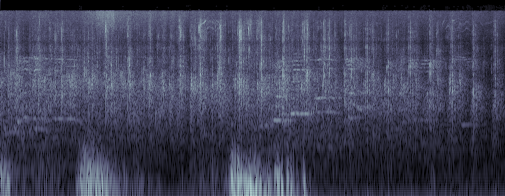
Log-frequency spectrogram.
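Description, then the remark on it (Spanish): A church audience breaks into loud, sustained applause for the Lord, a dense wash of many hands clapping steadily for several seconds, with a few brief swells of voices and whoops rising under it. “Si le va a dar ese aplauso, déselo fuerte al Señor.”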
